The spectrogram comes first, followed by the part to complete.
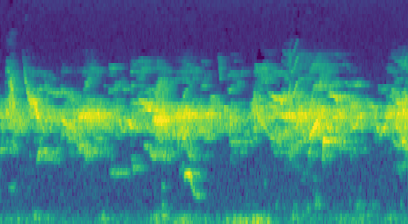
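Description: Several birds chirping and calling together, a dense, continuous chorus of short high calls.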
